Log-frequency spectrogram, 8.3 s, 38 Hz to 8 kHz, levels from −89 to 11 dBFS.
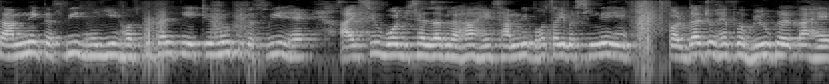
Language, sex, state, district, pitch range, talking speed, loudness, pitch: Hindi, female, Uttar Pradesh, Budaun, 225-250 Hz, 225 wpm, -16 LUFS, 240 Hz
